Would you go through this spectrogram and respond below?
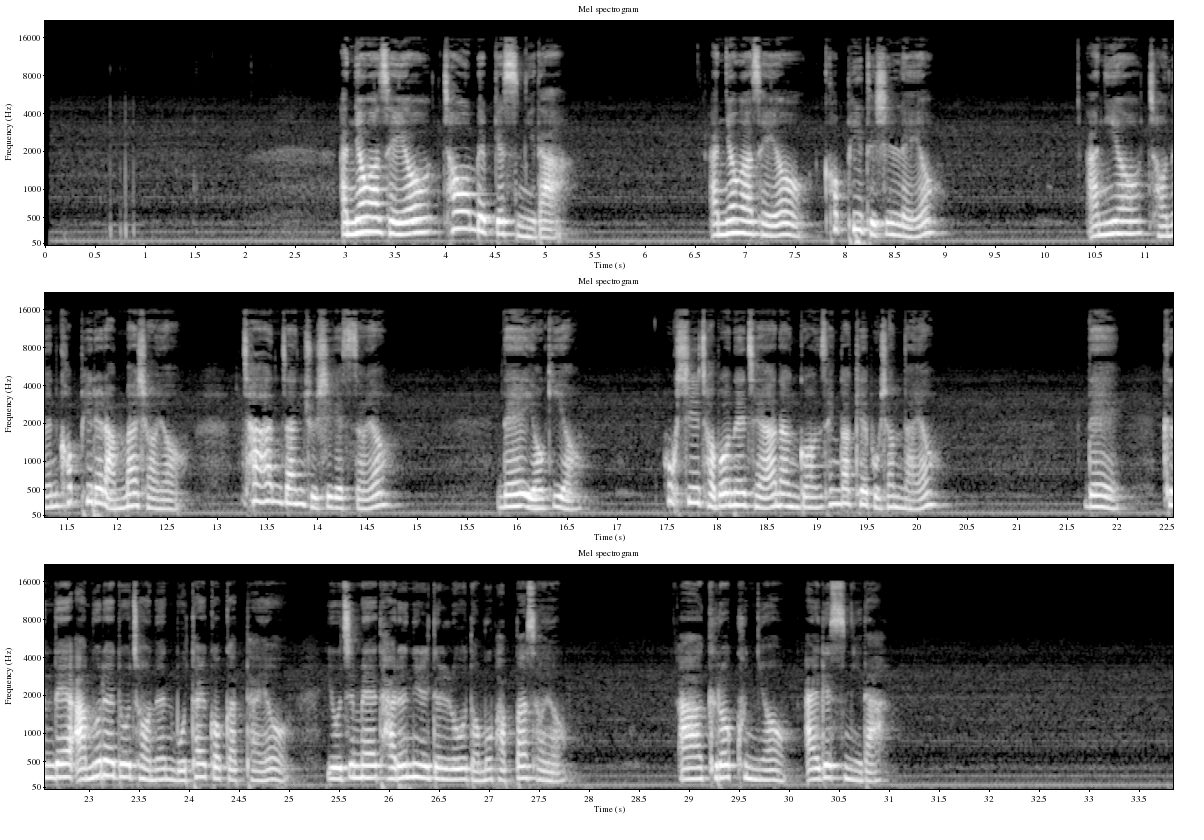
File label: conversation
